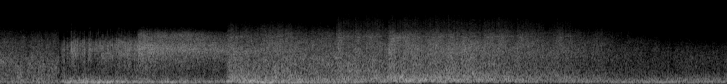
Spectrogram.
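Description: Stone walls and a ceiling crumble and crash down with a loud, deep rumble.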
